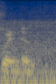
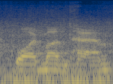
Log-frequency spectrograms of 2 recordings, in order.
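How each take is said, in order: First: It is said in two syllables, wind-ham. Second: It is said in three syllables, why-mund-ham. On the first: The speaker calls it right. "it's just Wyndham" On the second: The speaker calls it wrong. "which it isn't"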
